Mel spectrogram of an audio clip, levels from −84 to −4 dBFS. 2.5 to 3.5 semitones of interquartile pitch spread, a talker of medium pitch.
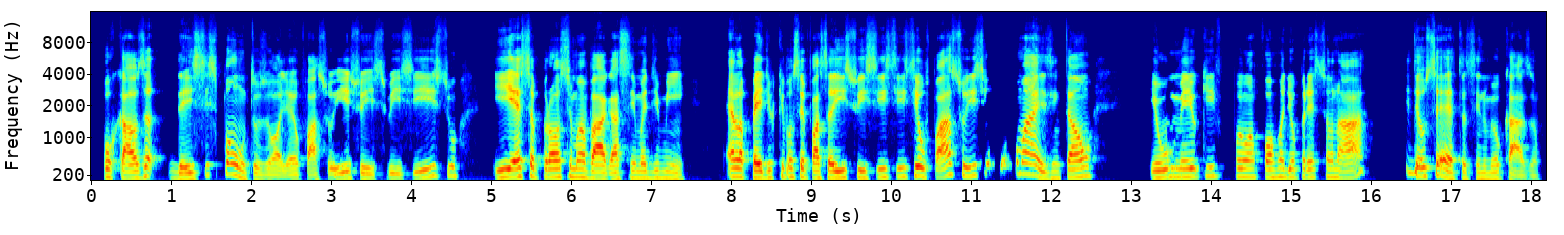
No: average, 4.4 semitones; medium, 155 Hz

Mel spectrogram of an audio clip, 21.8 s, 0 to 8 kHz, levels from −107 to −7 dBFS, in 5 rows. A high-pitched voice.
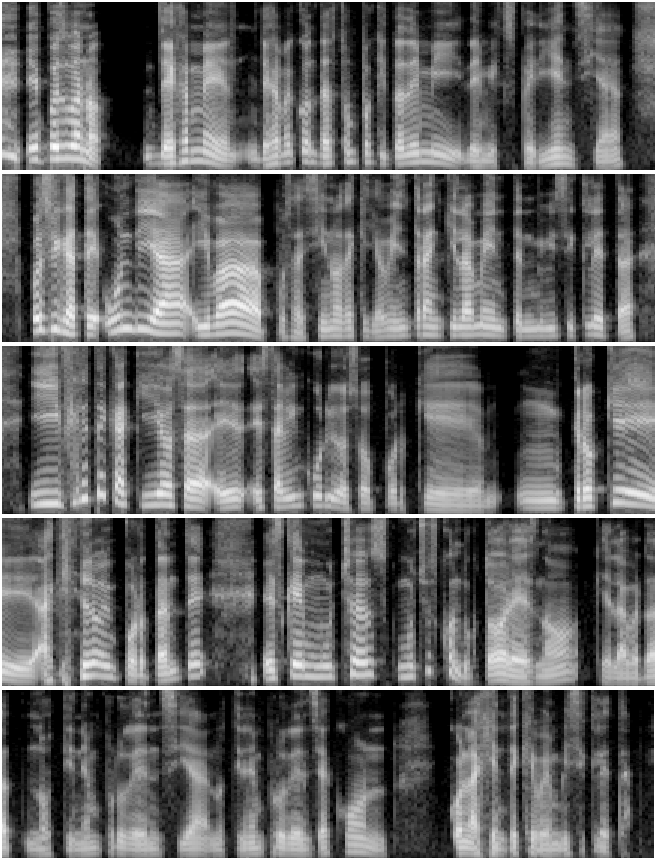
No: low, 130 Hz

